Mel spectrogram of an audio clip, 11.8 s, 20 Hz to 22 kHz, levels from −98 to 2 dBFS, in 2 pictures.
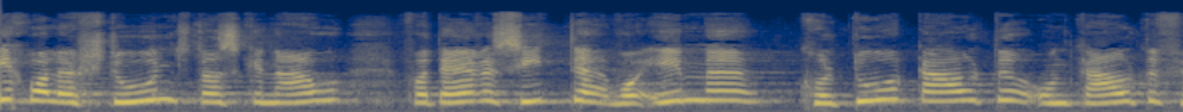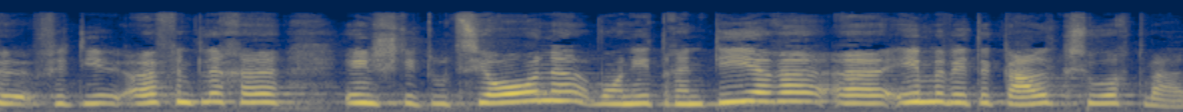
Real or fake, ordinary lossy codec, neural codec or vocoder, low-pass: real; AAC, 48 kbps; none; 14.4 kHz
